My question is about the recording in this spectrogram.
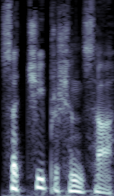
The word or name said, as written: प्रशंसा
